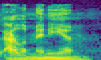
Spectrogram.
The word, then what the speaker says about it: aluminium: defense and uh otherwise just pronunciation aluminum versus aluminium both are fine that's all right oh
